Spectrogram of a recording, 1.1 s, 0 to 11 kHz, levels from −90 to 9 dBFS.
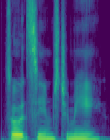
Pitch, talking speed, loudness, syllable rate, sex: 205 Hz, 270 wpm, -15 LUFS, 5.0 syllables/s, female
